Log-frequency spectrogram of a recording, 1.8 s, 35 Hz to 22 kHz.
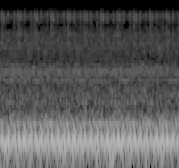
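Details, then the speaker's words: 2010 Ford F-150 idling under the hood, starts quick, low on fuel: steady low idle with an even, regular pulse and no skips or stumbles; idles normally, pending a service check. "not hearing any misses or anything still going to be checked out though through service"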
